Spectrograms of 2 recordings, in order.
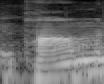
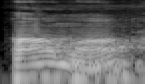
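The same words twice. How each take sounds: First: फार्म with the R rolled out clearly; wrong way with R. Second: फार्म as "faam", R dropped; silent R. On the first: Teacher shows students the wrong फार्म, R sounded. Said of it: "वैसे फार्म नहीं है ये". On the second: Teacher models correct फार्म for students, R silent. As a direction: say फार्म with a long A and no R. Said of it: "आर जो बोल रहे हैं बिल्कुल कम बोल रहे हैं". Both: Shown as a demonstration.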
